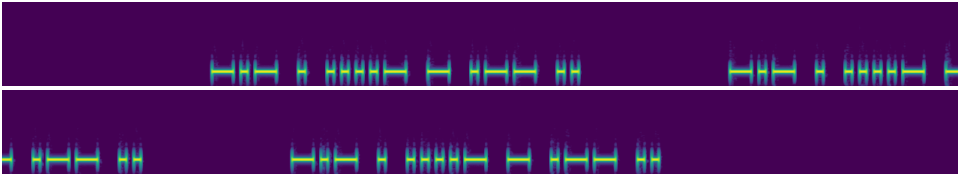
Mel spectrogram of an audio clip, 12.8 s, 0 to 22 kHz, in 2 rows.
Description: Morse code, heard as a keyed tone, about 25 wpm, 700 Hz. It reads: KE4TWI KE4TWI KE4TWI
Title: USA Call Signs - 6 Characters - Repeated 3x - 25wpm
